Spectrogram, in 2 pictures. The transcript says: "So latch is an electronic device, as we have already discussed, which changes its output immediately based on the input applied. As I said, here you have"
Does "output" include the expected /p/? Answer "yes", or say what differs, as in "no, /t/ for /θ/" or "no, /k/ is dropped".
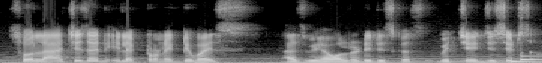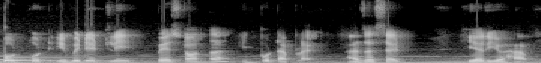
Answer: yes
